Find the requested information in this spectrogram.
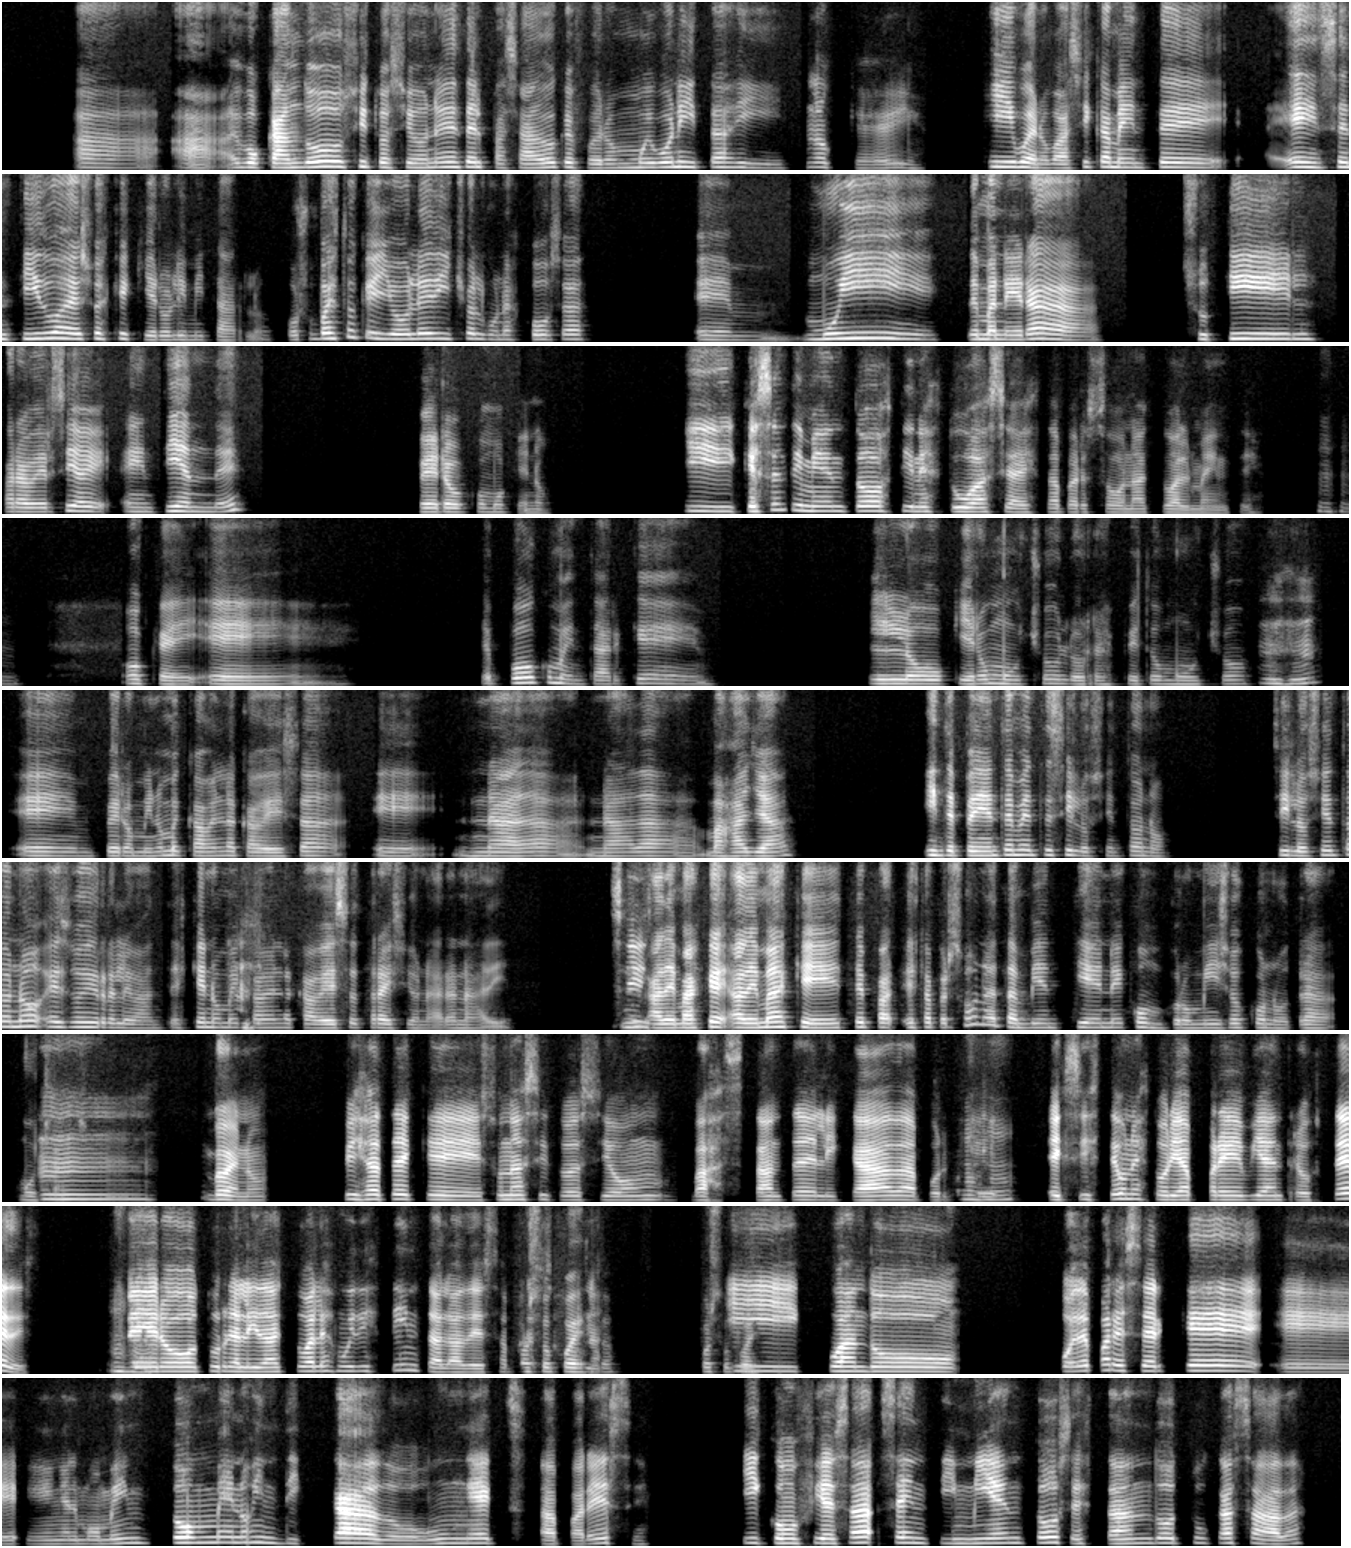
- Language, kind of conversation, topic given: Spanish, advice, ¿Cómo puedo establecer límites y expectativas claras desde el principio en una cita?
- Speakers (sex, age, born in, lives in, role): female, 50-54, Venezuela, Italy, advisor; female, 50-54, Venezuela, Portugal, user
- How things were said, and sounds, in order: static; tapping; other background noise; distorted speech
